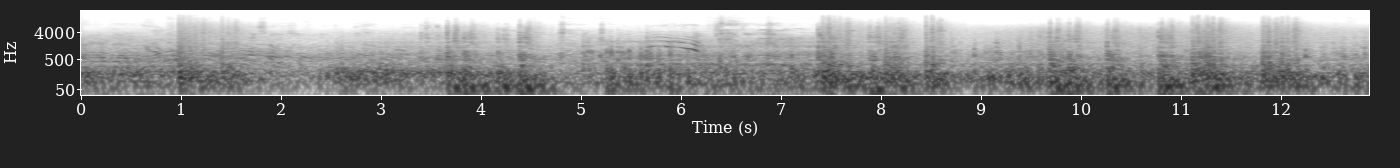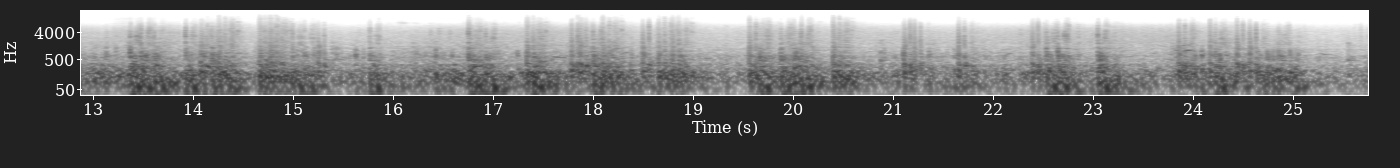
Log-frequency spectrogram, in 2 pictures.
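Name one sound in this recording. Fireworks burst and crackle overhead in rapid bangs.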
